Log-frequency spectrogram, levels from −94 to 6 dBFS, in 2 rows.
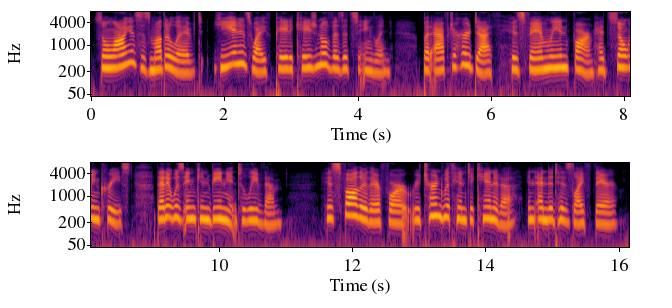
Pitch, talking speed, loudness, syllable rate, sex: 240 Hz, 170 wpm, -20 LUFS, 5.1 syllables/s, female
